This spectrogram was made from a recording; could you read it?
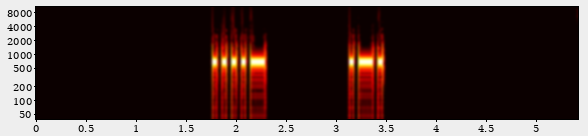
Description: Morse code, heard as a keyed tone, about 25 wpm, 700 Hz. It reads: 4 R
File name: Lesson 15d - Number 5 - Two Characters 25wpm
